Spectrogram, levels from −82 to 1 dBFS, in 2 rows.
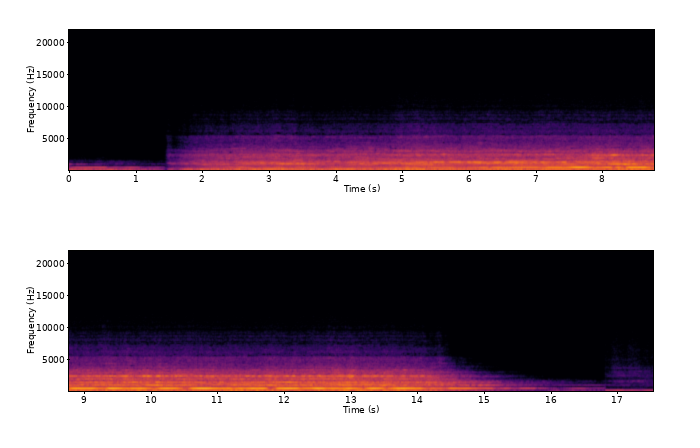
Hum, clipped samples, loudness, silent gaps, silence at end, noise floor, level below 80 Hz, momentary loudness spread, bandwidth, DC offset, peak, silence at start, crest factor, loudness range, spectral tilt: none; under 0.1%; -22 LUFS; none; 0.45 s; -52 dBFS; -58 dBFS; 17 LU; 7.6 kHz; under 0.1%; -8 dBFS; 0 s; 14 dB; 13 LU; -6 dB/octave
